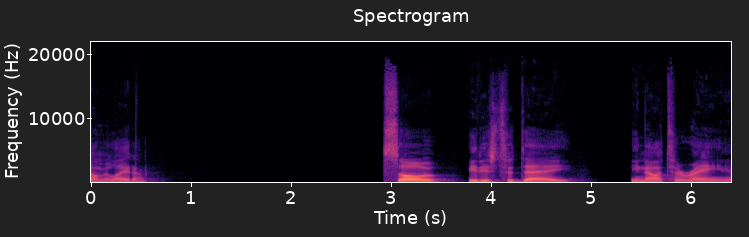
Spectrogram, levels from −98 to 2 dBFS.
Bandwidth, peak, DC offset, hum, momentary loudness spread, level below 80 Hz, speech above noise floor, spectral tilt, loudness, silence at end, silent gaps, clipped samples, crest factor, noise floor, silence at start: 18 kHz; -14 dBFS; under 0.1%; none; 17 LU; -90 dBFS; over 57 dB; -6 dB/octave; -33 LUFS; 0 s; none; under 0.1%; 22 dB; under -90 dBFS; 0 s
